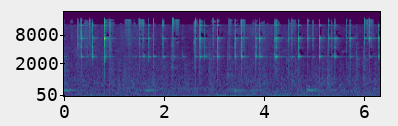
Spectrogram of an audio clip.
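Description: Long nails tap the walls and rim of a small open clear glass cream jar with a label, its lid off and mostly empty. The result is a steady run of quick, quiet, bright clinks with very short ring over a soft low background hum.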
